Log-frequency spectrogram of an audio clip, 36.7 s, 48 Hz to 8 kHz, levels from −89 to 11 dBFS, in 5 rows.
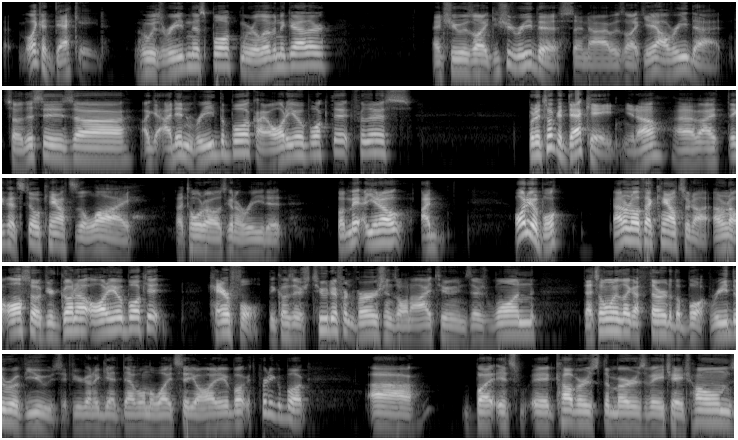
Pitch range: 115-155 Hz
